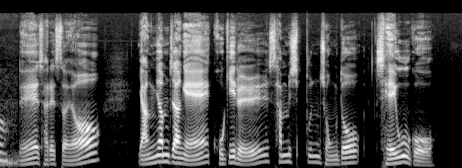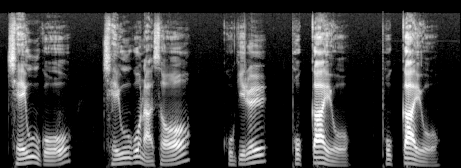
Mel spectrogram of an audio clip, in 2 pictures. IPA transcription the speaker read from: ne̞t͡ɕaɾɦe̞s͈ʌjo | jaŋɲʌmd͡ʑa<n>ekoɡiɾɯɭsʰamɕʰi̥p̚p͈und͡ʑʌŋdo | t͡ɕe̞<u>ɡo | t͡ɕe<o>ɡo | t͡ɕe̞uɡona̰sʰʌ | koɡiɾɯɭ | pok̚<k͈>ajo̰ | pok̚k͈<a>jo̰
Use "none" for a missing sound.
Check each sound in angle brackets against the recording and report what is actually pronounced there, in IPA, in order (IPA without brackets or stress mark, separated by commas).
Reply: ŋ, u, u, k͈, a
